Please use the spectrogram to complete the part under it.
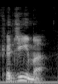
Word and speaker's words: Kojima: Kojima? – Jojima? – No. – Oh, the Kojima? – Kojima.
